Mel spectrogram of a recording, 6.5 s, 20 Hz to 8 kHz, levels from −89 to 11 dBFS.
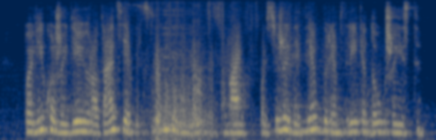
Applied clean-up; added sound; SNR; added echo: neural separator model SepFormer DNS4.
